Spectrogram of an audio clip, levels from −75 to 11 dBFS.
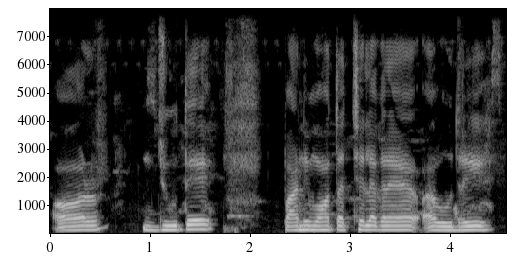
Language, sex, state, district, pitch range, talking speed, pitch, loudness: Hindi, male, Chhattisgarh, Raipur, 140-150 Hz, 160 wpm, 145 Hz, -13 LUFS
